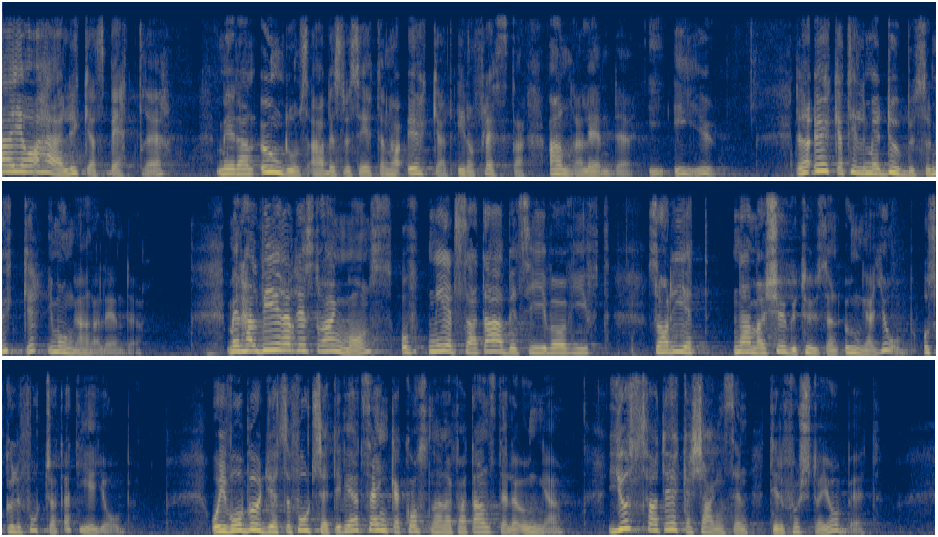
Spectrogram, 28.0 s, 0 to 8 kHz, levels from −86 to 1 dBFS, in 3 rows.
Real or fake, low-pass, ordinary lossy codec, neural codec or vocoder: real; 7.2 kHz; none; none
